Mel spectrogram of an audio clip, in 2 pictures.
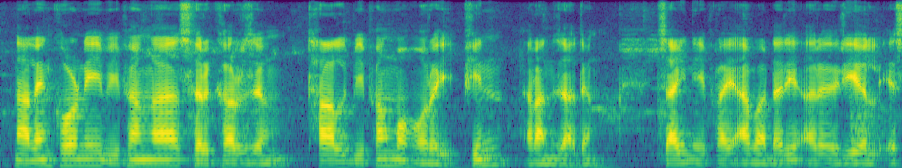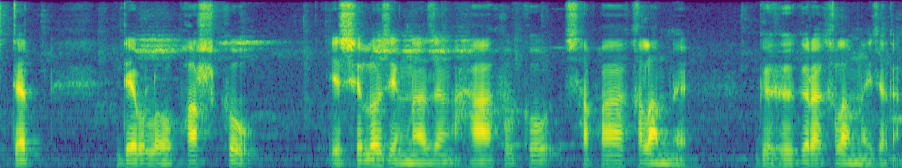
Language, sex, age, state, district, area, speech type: Bodo, male, 60+, Assam, Chirang, urban, read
